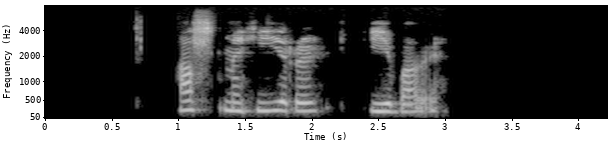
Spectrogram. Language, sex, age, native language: Icelandic, female, 20-29, Icelandic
